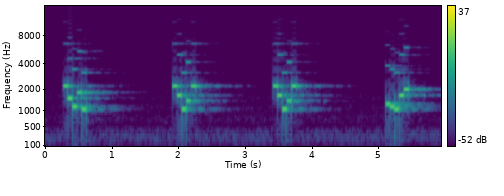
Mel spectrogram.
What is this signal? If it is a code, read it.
Five-tone selective call (ZVEI), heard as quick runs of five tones, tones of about 70 ms. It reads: 95271 96149 96149 32168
